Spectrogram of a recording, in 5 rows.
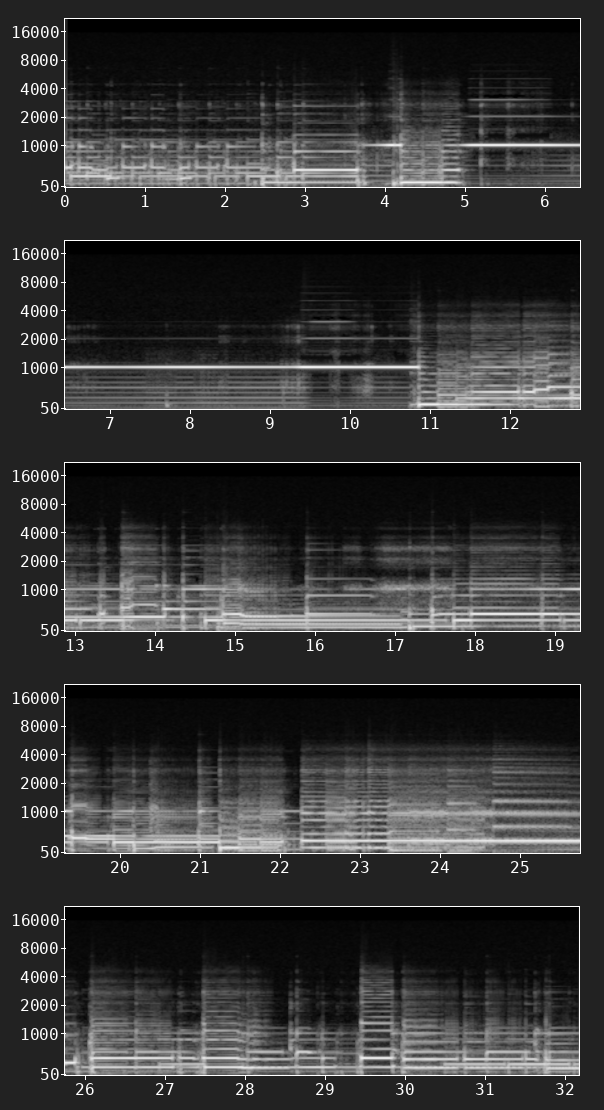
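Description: Nine-string electric guitar with single-coil and piezo pickups, played solo through a small amp and an Ampeg 8x10 cabinet: picked notes and chords over low bass notes, with one high note held steady for about six seconds starting about four seconds in.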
